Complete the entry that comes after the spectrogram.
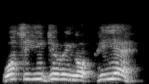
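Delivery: high loud call; girl calling to the mammoth, high and loud. A narrator's reading. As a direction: shout it across the roof.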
